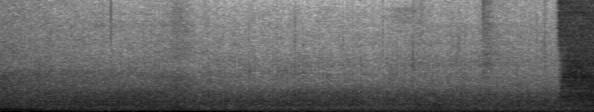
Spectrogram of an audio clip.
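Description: Low, steady engine rumble of a bus, growing gradually quieter.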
